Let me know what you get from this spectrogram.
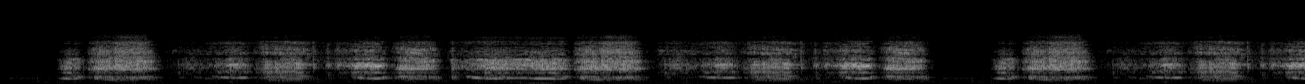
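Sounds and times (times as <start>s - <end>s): rhinoceros calling: 10.0s - 13.0s.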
